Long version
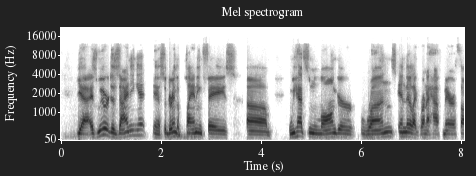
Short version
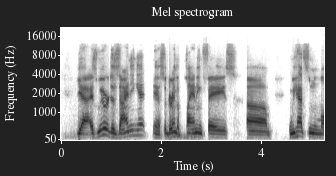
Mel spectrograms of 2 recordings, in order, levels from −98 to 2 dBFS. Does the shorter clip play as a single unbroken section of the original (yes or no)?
yes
